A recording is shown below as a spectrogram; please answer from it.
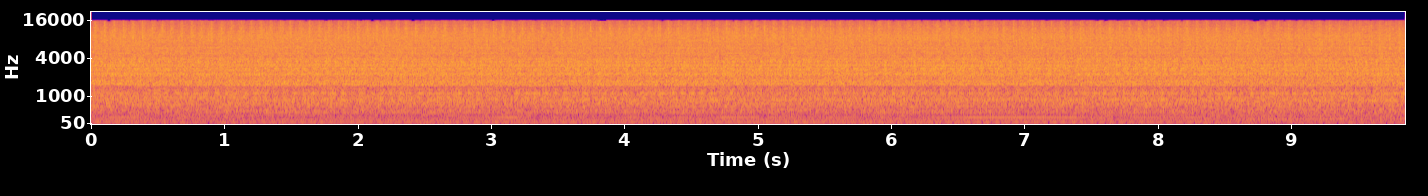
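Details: Ford Sierra V6 cold start: steady drone with a slightly uneven low beat; rough running from bad fuel injectors.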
